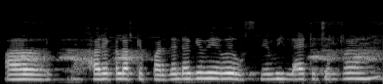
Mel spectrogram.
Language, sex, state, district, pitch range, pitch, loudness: Hindi, female, Bihar, West Champaran, 240-260 Hz, 250 Hz, -18 LUFS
